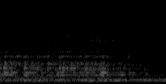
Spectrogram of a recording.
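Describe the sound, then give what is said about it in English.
A dishwasher runs with a steady, low, watery swishing and faint dripping, continuous and even in level, with no voices over it. “can you hear the dishwasher there?”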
